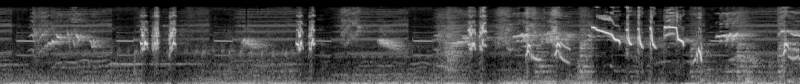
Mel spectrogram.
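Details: Oriental magpie-robin in energetic tutor song said to excite other birds into displays: scattered sharp clicks and chips, short buzzy phrases, then a rapid run of high whistled downslurs and trills near the end.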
